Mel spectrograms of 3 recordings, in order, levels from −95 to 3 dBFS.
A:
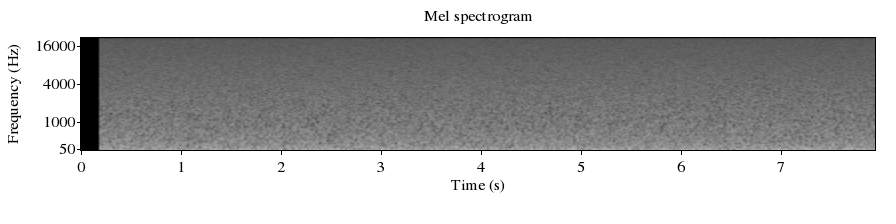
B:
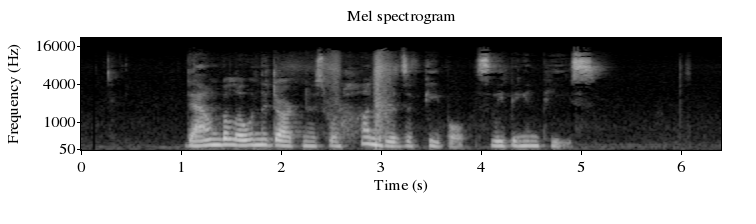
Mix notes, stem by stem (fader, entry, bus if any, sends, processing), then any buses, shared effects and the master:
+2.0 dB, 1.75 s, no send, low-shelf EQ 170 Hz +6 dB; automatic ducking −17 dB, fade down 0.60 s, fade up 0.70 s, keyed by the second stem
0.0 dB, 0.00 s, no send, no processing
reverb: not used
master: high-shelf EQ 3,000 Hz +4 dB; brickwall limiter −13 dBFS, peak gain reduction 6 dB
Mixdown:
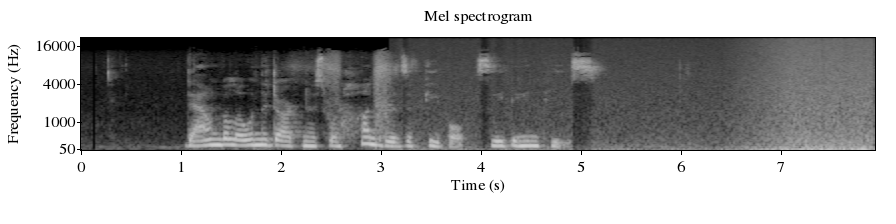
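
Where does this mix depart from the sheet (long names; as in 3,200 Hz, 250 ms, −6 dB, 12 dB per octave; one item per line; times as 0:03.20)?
stem A: entry 1.75 s → 2.90 s
stem B 0.0 dB → +7.5 dB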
